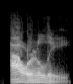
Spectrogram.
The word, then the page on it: hourly: American English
